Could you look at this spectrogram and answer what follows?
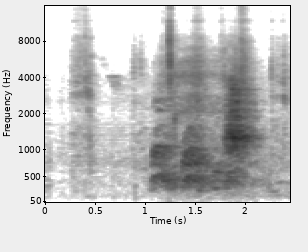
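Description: Indoor dogs whimper and whine in short, uneven bursts that are quiet at first, then grow into a louder, longer cry near the end, with no talking.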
